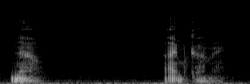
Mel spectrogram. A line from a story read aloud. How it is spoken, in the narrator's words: Dyer said quietly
